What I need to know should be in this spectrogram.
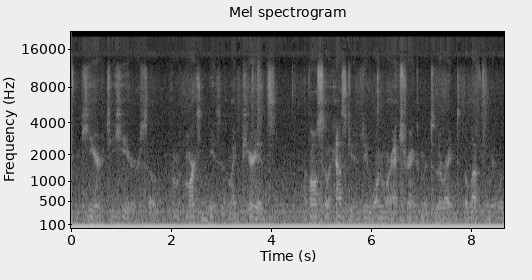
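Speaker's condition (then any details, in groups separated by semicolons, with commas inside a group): No condition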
